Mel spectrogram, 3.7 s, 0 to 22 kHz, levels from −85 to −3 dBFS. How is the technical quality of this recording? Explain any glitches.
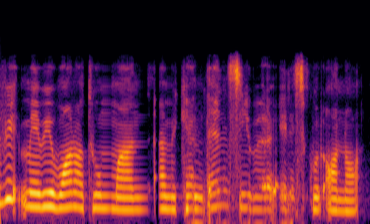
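The recording has two clear glitches, both typical of an online call: a burst of choppy, robotic sound in the first half, followed by a longer stretch of rough, degraded quality.

Repeated packet loss (robotic sound), 1.03 to 1.74 s: Audio packets went missing four times in quick succession. Each time, the receiver papered over the hole by extending the preceding sound, and the next dropout arrived before the audio had properly recovered. About 31% of this stretch is patched-in sound, and the longest gap is 77 ms. The result is choppy speech with small pieces missing.

Call bitrate drop, 1.90 to 3.18 s: The connection's available bandwidth appears to have collapsed, forcing the Opus encoder to work with far fewer bits. The sound points to a fall from around 32 kbps to roughly 7 kbps, with the lowest level held for about 1.2 s. 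At that rate the encoder quantises coarsely and trims the upper frequencies, so the speech turns rough, watery and muffled until the bitrate climbs back. Before this drop, the call audio reaches up to about 8 kHz.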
